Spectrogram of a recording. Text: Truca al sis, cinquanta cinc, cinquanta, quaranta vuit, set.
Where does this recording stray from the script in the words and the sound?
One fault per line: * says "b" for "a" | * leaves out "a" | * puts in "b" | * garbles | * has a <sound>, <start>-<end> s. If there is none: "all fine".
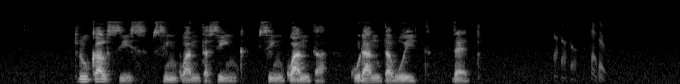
* has a chirp, 5.5-6.1 s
